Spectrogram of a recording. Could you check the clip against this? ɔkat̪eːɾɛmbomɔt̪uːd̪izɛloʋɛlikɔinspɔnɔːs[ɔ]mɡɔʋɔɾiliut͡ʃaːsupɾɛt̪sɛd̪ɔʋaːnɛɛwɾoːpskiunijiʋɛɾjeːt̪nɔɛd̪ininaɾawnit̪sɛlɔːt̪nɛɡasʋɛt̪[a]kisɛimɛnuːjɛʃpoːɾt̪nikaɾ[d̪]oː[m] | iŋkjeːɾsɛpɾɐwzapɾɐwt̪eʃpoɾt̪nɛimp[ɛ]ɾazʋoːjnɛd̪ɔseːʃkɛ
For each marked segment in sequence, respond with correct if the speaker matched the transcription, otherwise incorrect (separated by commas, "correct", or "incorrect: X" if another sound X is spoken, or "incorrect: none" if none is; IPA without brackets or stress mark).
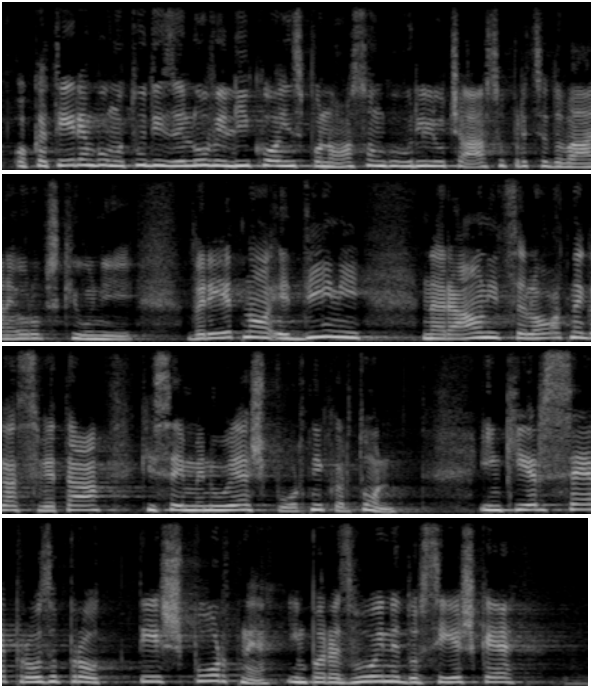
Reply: correct, correct, incorrect: t̪, incorrect: n, incorrect: a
